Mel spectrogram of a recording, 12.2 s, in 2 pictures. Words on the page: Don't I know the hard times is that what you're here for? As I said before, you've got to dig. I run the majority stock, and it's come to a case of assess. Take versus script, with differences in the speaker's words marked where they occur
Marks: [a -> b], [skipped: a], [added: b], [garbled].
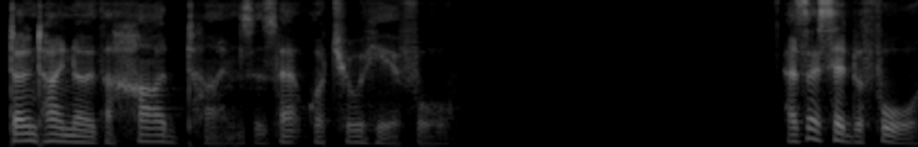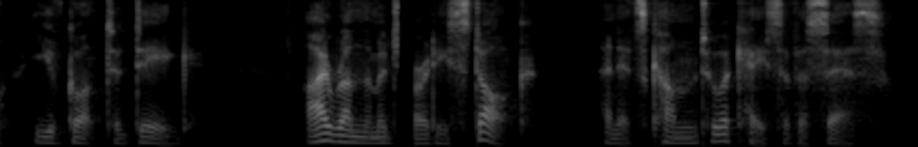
Don't I know the hard times is that what you're here for? As I said before, you've got to dig. I run the majority stock, and it's come to a case of assess.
